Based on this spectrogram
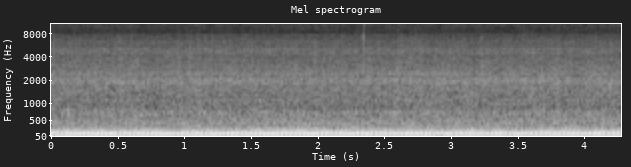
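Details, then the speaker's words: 2008 Suzuki GSX-R600, rebuilt, that would not hold idle; after resetting the ISC valve learned value, it idles smoothly around 1,000–1,300 rpm with the clutch in and no FI code. "Clutch is in. Idles like a dream. No FI code, and it's idling right around 1300 RPMs."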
